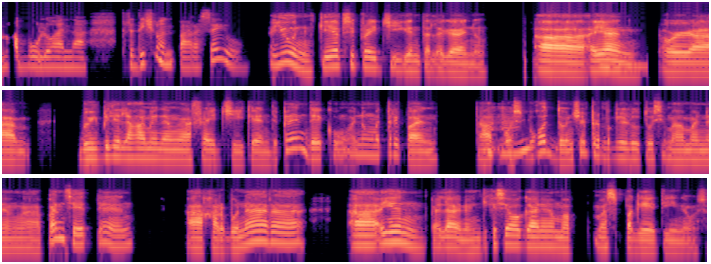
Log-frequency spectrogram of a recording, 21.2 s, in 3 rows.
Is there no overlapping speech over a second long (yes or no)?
yes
